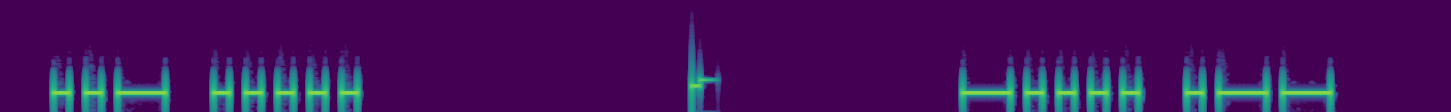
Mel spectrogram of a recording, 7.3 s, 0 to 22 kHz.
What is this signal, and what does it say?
Morse code, heard as a keyed tone, about 15 wpm, 700 Hz. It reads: U 5 6 W
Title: Two Challenging Letter-Number Combinations 15wpm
